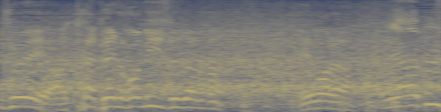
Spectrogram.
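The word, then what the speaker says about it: Dalmat: Il faut bien dire Dalma, pas prononcer le T.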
